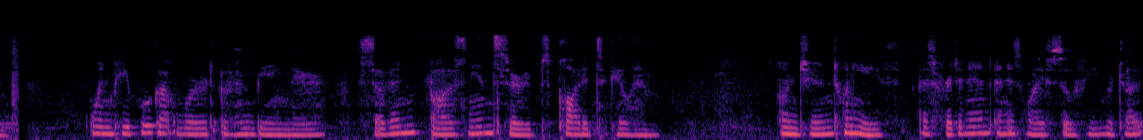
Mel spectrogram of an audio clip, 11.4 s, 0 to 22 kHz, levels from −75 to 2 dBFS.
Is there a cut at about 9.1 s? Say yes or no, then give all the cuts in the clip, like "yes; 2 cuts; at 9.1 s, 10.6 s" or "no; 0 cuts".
yes; 1 cut; at 9.1 s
